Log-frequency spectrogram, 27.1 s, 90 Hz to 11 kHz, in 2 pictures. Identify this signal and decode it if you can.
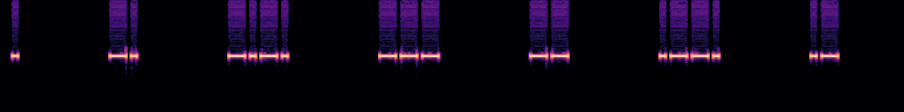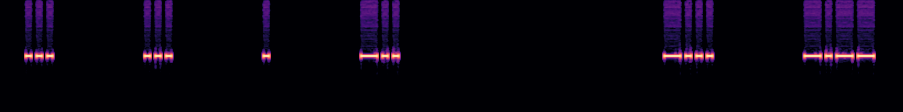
Morse code, heard as a keyed tone, about 15 wpm, spaced as for 5 wpm, 1000 Hz. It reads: ENCOMPASSED BY
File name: qotdfiles / 5wpm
